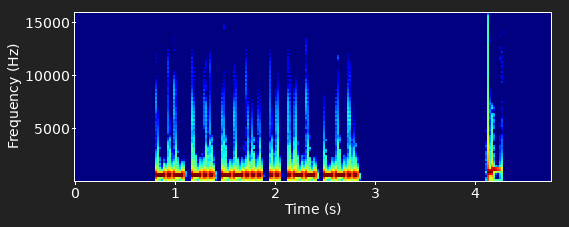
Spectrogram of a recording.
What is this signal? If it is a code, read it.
Morse code, heard as a keyed tone, about 39 wpm, 700 Hz. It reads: KD7IWZ
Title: USA Call Signs - 6 Characters - 6x Character Spacing - 40wpm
